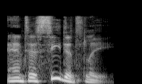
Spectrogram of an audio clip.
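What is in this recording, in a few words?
"antecedently", British English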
